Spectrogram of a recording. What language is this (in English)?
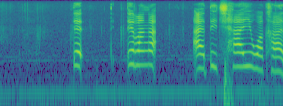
Tsonga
